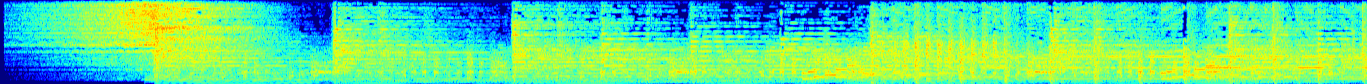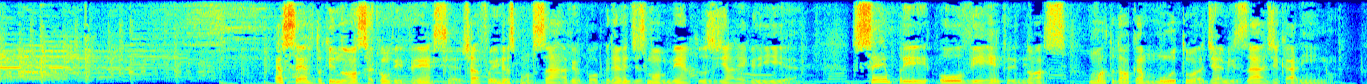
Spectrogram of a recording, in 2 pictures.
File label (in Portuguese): primo masc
